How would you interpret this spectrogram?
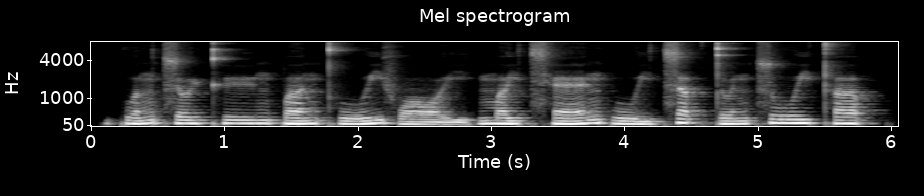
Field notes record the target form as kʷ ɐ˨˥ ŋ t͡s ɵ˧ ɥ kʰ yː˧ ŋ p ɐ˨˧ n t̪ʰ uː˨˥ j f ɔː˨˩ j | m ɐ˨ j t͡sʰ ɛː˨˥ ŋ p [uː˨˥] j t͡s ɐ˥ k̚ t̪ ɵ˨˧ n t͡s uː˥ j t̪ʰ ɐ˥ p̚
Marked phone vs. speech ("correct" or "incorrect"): incorrect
